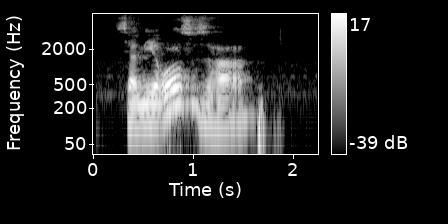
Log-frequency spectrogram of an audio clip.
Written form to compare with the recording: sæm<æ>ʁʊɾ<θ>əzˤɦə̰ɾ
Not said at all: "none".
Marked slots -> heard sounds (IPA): i, s

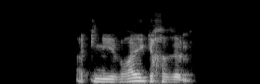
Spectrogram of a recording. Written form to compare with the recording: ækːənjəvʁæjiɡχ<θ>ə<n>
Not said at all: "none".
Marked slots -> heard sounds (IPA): ð, m

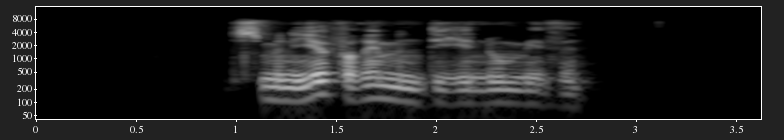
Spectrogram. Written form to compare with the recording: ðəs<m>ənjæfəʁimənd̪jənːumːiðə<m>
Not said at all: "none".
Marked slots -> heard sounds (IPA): m, n

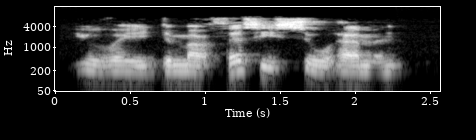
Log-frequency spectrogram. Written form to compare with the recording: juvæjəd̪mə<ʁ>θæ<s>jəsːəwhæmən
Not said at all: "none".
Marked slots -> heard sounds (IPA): ʁ, s

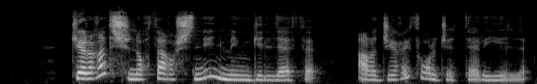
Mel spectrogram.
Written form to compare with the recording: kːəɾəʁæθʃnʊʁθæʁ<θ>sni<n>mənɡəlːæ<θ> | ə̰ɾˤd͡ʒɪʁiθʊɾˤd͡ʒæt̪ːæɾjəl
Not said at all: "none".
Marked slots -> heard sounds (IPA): ʃ, n, θ

